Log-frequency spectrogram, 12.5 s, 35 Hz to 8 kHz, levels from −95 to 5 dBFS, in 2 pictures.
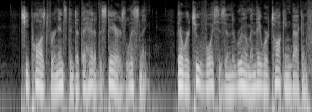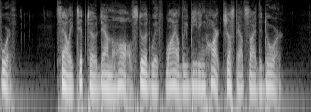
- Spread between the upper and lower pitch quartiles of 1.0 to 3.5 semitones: Yes, average, 2.7 semitones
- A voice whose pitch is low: Yes, low, 110 Hz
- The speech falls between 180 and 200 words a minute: Yes, average, 190 wpm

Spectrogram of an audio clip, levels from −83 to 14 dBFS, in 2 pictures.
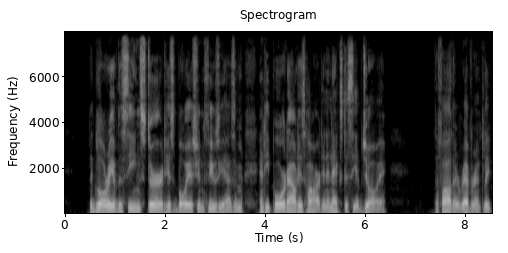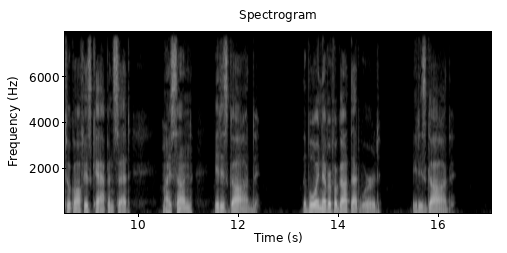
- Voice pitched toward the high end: No, low, 115 Hz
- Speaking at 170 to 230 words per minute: No, average, 150 wpm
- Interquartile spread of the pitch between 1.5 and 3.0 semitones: No, average, 4.1 semitones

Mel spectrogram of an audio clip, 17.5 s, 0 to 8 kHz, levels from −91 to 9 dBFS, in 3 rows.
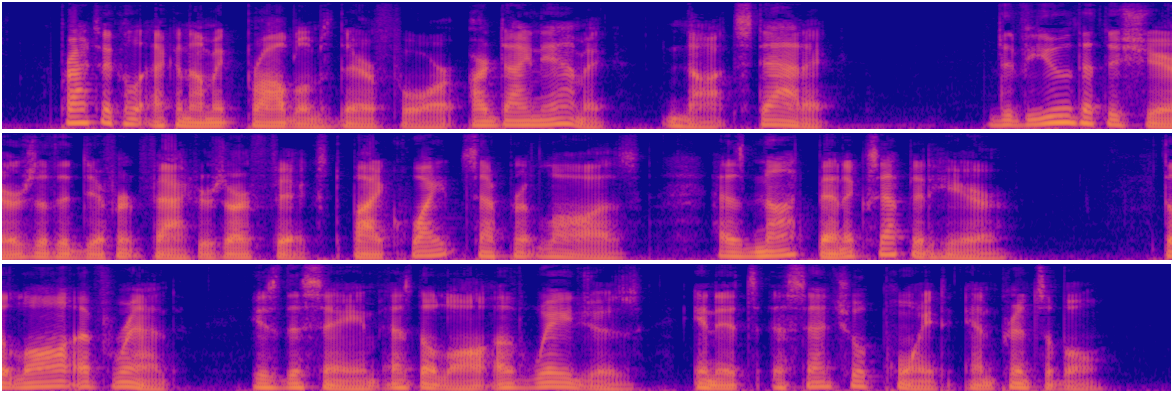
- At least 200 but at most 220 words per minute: No, average, 155 wpm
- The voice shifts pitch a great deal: Yes, wide, 6.8 semitones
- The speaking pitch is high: No, very low, 95 Hz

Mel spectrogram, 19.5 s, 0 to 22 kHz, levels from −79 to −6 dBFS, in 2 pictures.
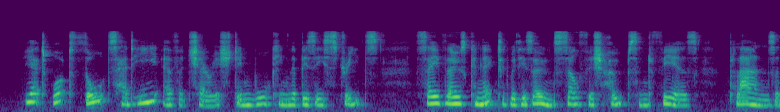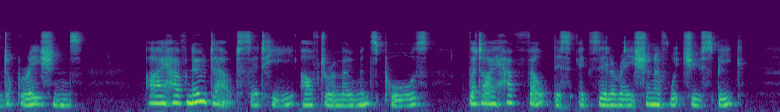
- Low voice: No, high, 190 Hz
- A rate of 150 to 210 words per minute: No, average, 140 wpm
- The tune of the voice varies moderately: Yes, average, 3.6 semitones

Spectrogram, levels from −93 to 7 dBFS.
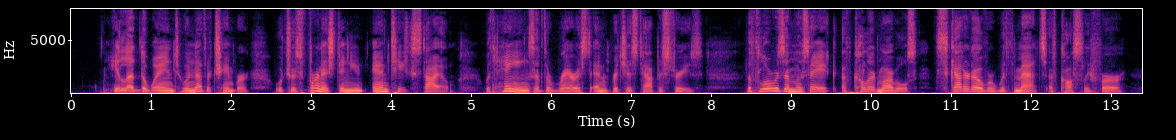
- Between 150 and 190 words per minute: Yes, average, 160 wpm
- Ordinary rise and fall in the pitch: No, wide, 6.1 semitones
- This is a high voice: No, medium, 150 Hz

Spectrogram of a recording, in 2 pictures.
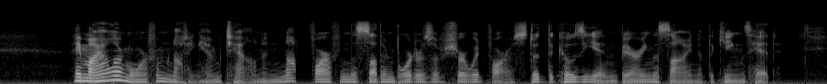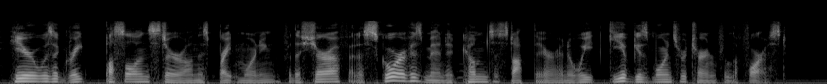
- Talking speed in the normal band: No, fast, 225 wpm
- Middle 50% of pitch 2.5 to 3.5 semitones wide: No, average, 4.9 semitones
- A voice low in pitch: Yes, low, 110 Hz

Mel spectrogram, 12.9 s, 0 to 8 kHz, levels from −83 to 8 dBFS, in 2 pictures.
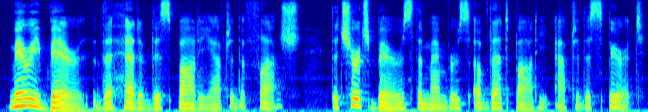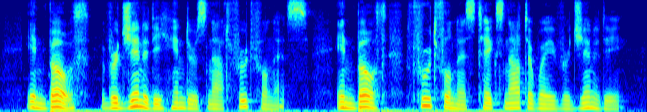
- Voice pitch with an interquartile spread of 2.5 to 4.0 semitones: Yes, average, 3.4 semitones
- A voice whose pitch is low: Yes, low, 120 Hz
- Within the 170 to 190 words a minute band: No, average, 160 wpm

